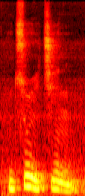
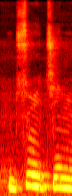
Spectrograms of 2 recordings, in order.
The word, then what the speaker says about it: 最近: मेरे साथ प्रोनाउंस कीजिएगा। जुइचिन। जुइचिन यानी लेटली, रिसेंटली या हाल ही में।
